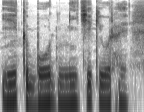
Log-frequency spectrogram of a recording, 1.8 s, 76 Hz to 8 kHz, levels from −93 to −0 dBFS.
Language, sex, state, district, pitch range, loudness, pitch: Hindi, male, Jharkhand, Garhwa, 115-120 Hz, -20 LUFS, 115 Hz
